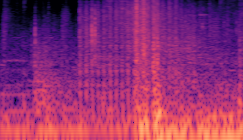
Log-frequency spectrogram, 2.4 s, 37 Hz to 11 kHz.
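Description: Rapid bursts of Finn LMG machine-gun fire in the shooter game Modern Warfare 2019, a dense, loud fusillade that runs steadily through the whole moment, peaking midway.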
